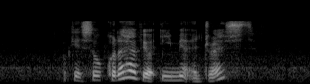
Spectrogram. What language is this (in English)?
English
